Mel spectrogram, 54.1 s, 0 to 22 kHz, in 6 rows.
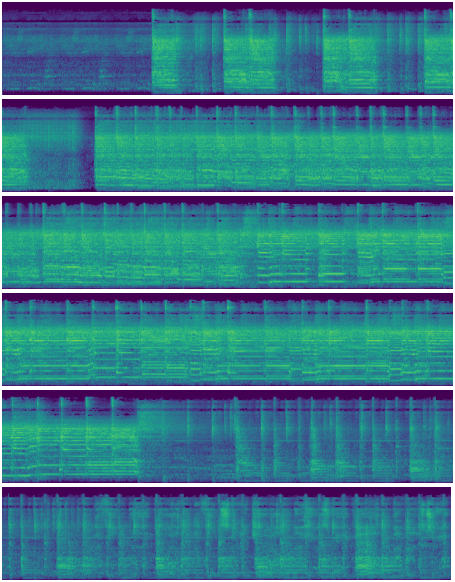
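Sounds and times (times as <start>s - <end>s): electric guitar rock riff: 3.0s - 54.0s.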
